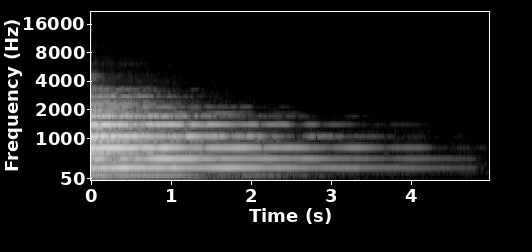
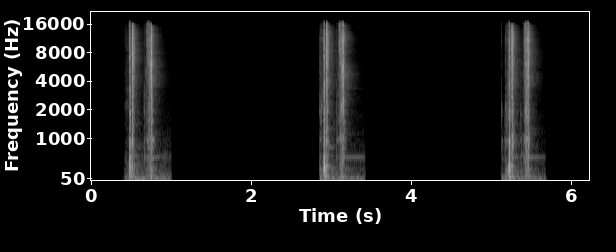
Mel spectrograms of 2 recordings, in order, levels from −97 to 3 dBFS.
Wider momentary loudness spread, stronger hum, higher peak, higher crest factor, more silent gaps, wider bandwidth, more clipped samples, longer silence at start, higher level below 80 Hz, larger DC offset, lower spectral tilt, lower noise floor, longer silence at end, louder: first, 23 LU vs 3 LU; neither; first, -4 dBFS vs -8 dBFS; second, 20 dB vs 32 dB; neither; second, 4.9 kHz vs 17 kHz; neither; second, 0 s vs 0.45 s; about the same, -64 dBFS vs -62 dBFS; neither; first, -8.5 dB/octave vs -0.5 dB/octave; second, -72 dBFS vs under -90 dBFS; first, 2.15 s vs 0.7 s; first, -21 LUFS vs -31 LUFS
